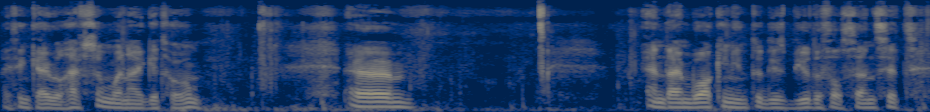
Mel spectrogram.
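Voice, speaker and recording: A man's voice: medium pitch, darkish tone. A man vlogging outdoors as he walks, giving a reflective, unscripted monologue in a hesitant, musing way with trailing asides. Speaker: vlogger hosting a walking talk series. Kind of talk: reflective unscripted monologue to camera while walking. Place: outdoors, walking through a village among vineyards.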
